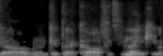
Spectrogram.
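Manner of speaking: hushed, breathless whisper to himself; whispered manifesting. Retold or imitated. Alone in the bathroom, willing a coffee into being, whispered. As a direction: whisper the wish with eyes closed. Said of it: "And I'm like".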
